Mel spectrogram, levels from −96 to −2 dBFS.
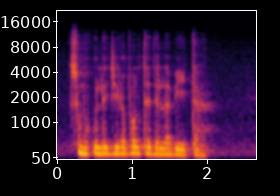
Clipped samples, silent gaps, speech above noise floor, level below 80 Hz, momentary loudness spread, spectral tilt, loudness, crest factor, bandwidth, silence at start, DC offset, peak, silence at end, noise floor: under 0.1%; none; 37 dB; -74 dBFS; 11 LU; -7 dB/octave; -23 LUFS; 14 dB; 12.5 kHz; 0.2 s; under 0.1%; -10 dBFS; 0.65 s; -60 dBFS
